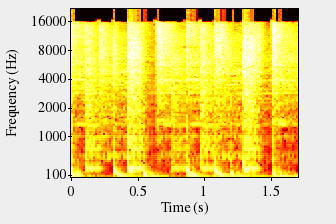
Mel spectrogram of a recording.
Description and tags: Re909brk-1
An Indus-jungle drumloops done with fl7 and rebirth rb338. Tr-909's sounds inside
